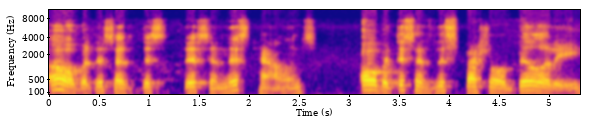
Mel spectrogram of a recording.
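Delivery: plain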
